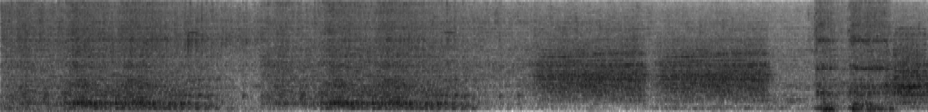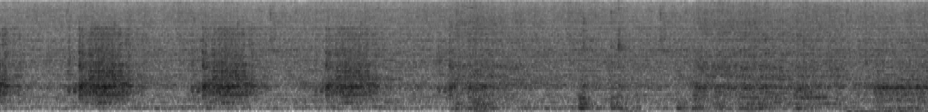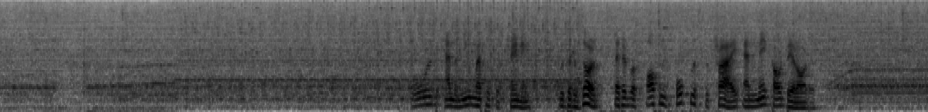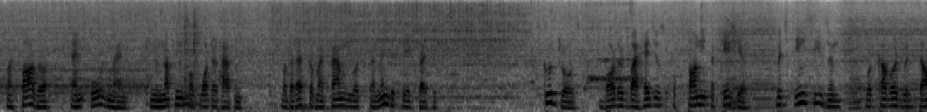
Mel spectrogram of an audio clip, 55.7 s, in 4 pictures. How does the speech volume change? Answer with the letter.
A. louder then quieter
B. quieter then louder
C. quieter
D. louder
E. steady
E.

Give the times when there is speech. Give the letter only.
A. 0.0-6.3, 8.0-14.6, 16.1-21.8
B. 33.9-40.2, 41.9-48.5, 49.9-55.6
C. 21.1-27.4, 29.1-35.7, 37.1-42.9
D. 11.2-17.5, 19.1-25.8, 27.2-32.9
B.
